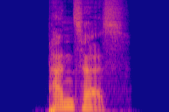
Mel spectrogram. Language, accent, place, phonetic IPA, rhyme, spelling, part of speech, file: German, Germany, Berlin, [ˈpant͡sɐs], -ant͡sɐs, Panzers, noun, De-Panzers.ogg
- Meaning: genitive singular of Panzer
